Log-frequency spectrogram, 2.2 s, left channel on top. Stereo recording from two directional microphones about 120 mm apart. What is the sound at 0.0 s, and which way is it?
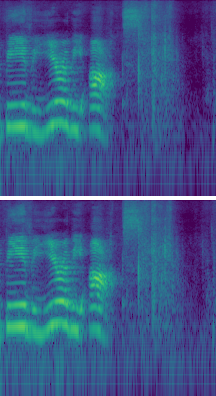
Speech, 35° right (ahead or behind).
